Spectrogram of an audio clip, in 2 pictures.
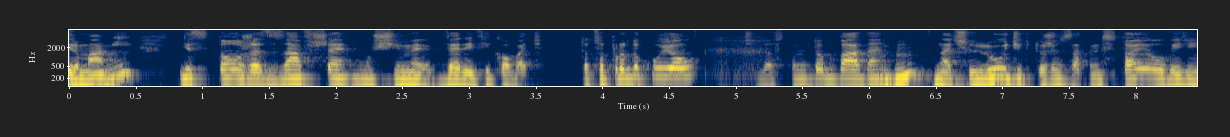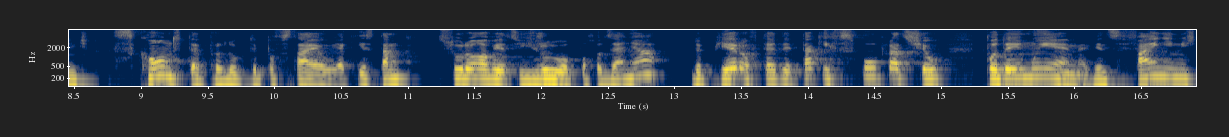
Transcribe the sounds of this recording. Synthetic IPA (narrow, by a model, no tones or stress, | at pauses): iɾmamʲi | jɛst̪ːɔʐɛzafʂɛmuɕimɘvɛɾɘfʲikɔvat͡ɕ | t̪ːɔt̪sɔpɾɔd̪ukujɔ̃w̃ | t͡ʂɘd̪ɔst̪ɛmb̚d̪ɔbad̪aɲznat͡ɕlud͡ʑikt̪uʐɘzat̪ɛmst̪ɔjɔ̃w̃vʲjed͡ʑeɲt͡ɕskʰɔnt̪ːɛpɾɔd̪uk̚t̪ɘpɔfst̪ajɔ̃w̃jakjɛst̪ːam | suɾɔvʲjɛt̪siʑɾud̪wɔpɔxɔd̪zɛɲa | d̪ɔpʲjɛɾɔft̪ɛd̪ɘt̪akʲixfspuwpɾat̪sɕɛ | pɔd̪ɛjmujɛmɘvʲjɛnt̪sfajɲɛmʲet͡ɕ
